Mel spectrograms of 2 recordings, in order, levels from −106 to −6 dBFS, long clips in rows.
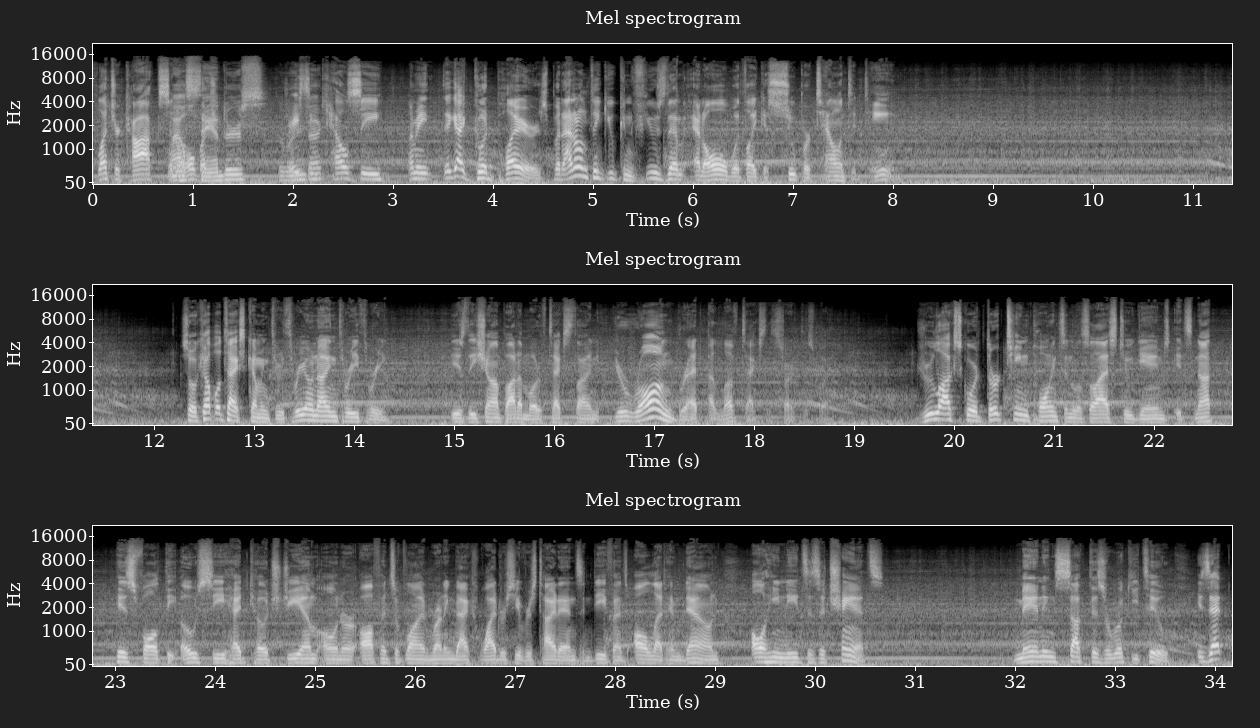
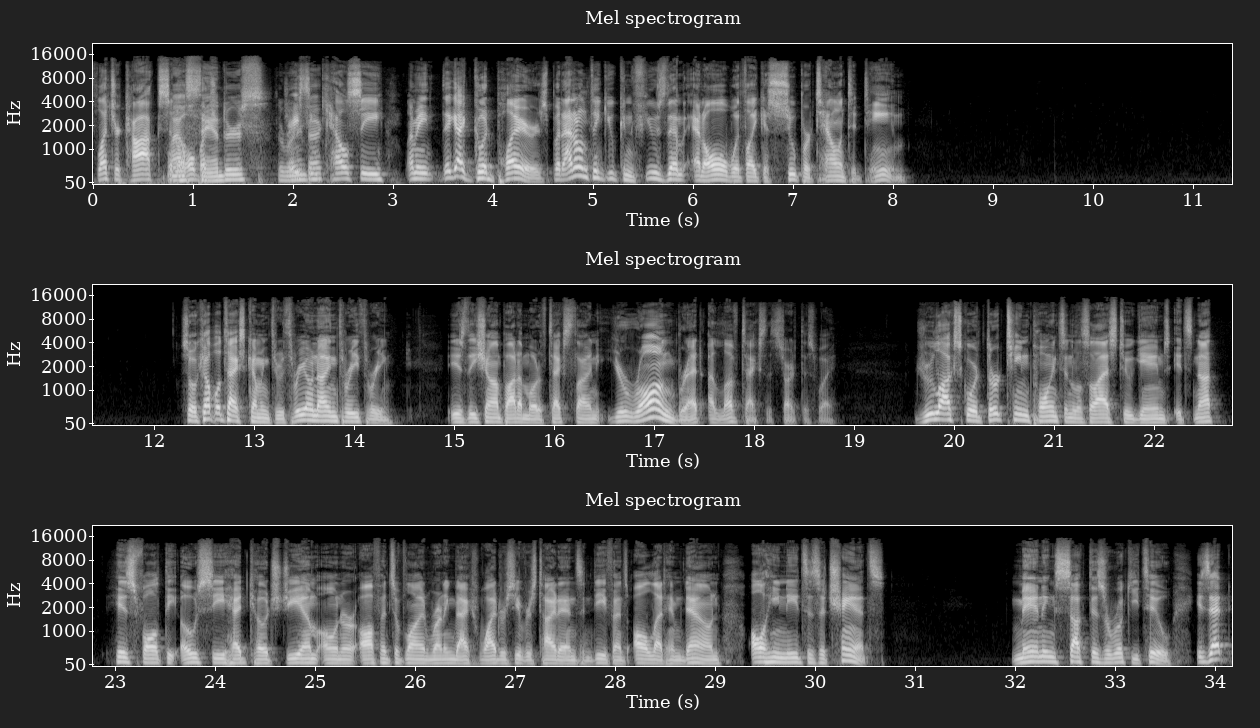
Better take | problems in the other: second | low rumble; noticeable; throughout; 15 dB below the speech

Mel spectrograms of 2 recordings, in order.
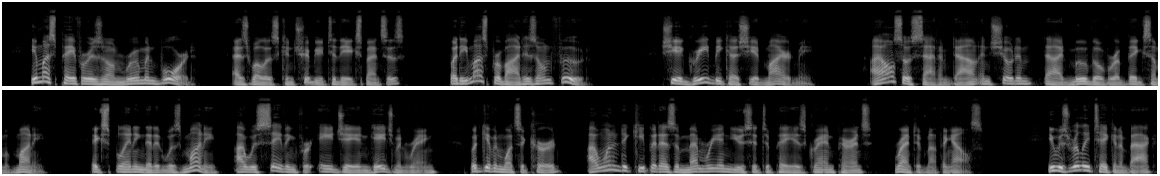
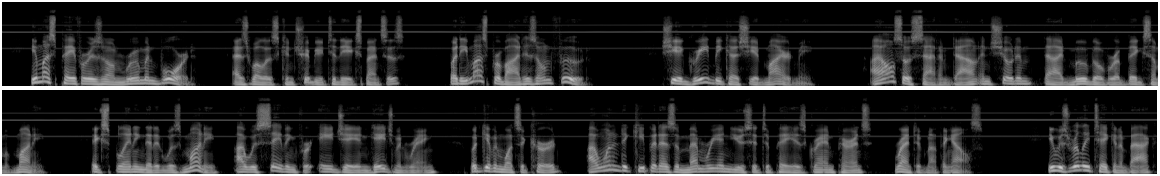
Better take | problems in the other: first | high-pitched whine; noticeable; throughout; 5 kHz, 15 dB below the speech

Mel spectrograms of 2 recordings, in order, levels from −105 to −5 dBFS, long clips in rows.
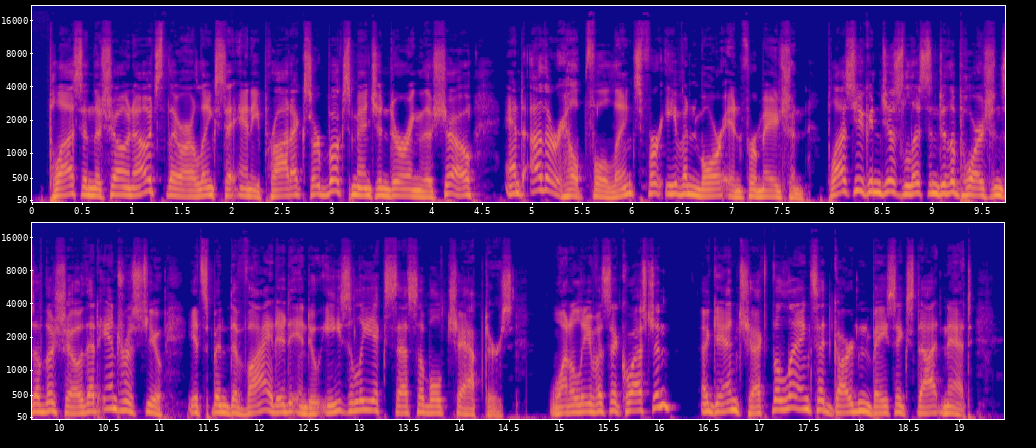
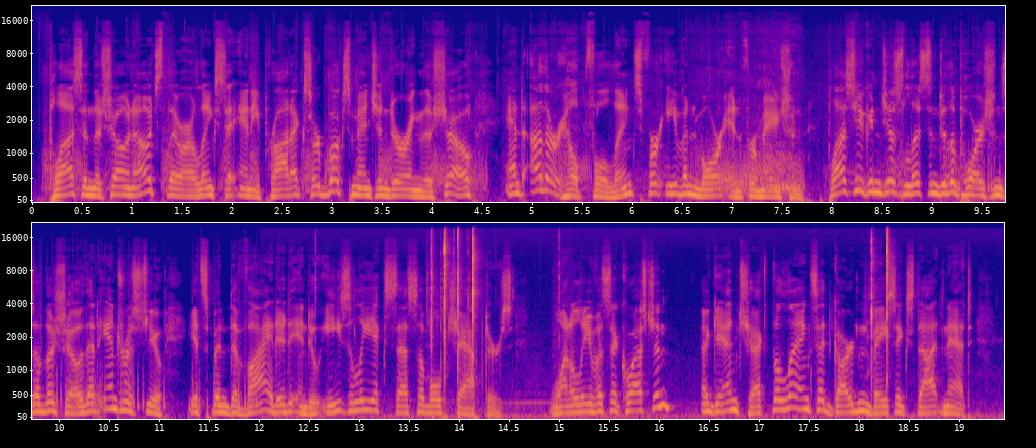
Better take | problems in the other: first | household noises; very loud; throughout; 4 dB above the speech

